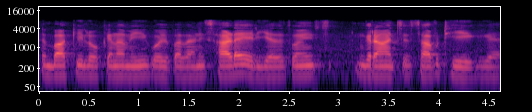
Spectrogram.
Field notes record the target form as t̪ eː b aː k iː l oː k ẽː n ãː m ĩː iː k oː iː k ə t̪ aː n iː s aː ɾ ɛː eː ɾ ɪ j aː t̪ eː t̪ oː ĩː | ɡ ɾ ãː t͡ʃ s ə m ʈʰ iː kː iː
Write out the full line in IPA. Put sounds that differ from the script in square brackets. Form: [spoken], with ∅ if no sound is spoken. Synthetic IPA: t̪ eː b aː k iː l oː k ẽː n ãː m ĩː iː k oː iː [p] ə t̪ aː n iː s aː [ɽ] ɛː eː ɾ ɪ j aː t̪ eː t̪ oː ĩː | ɡ ɾ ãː t͡ʃ s ə [b] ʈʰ iː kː [ɛː]

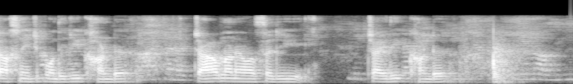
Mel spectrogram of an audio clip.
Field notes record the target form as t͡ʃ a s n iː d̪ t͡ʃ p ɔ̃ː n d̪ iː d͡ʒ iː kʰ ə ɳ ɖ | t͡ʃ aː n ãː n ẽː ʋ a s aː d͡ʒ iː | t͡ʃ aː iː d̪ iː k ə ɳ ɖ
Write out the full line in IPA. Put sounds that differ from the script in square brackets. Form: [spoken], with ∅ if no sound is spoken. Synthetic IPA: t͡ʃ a s n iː [∅] t͡ʃ p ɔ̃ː n d̪ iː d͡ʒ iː kʰ ə ɳ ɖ | t͡ʃ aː n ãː n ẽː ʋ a s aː d͡ʒ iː | t͡ʃ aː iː d̪ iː [kʰ] ə ɳ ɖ

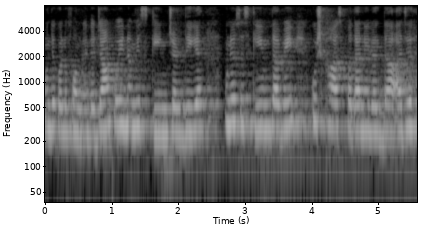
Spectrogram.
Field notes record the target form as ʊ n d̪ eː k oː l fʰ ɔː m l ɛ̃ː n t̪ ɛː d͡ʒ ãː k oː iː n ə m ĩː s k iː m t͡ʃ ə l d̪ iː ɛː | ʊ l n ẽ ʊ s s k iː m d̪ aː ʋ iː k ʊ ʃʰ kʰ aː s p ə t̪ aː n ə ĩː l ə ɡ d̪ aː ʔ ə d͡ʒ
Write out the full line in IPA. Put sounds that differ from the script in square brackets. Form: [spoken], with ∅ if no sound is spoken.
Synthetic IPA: ʊ n d̪ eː k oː l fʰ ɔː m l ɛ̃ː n [d̪] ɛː d͡ʒ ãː k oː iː n ə m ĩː s k iː m t͡ʃ ə l d̪ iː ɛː | ʊ [∅] n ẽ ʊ s s k iː m d̪ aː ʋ iː k ʊ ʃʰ kʰ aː s p ə t̪ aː n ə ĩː l ə ɡ d̪ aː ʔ ə d͡ʒ

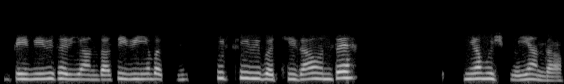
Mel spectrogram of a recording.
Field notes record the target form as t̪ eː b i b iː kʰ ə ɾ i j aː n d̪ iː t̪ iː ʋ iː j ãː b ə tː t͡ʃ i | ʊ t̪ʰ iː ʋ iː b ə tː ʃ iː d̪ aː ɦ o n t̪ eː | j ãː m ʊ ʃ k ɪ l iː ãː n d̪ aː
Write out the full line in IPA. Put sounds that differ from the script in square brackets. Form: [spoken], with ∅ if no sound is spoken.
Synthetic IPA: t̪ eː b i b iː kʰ ə ɾ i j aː n d̪ [aː] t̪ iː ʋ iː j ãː b ə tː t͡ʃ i | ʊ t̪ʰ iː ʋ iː b ə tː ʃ iː d̪ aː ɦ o n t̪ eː | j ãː m ʊ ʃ k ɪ l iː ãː n d̪ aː

